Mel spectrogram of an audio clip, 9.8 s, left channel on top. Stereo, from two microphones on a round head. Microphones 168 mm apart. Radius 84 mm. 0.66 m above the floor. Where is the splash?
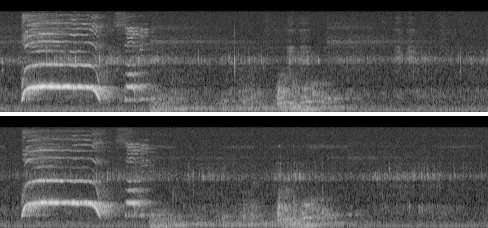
45° left (ahead or behind), 7.5 m.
